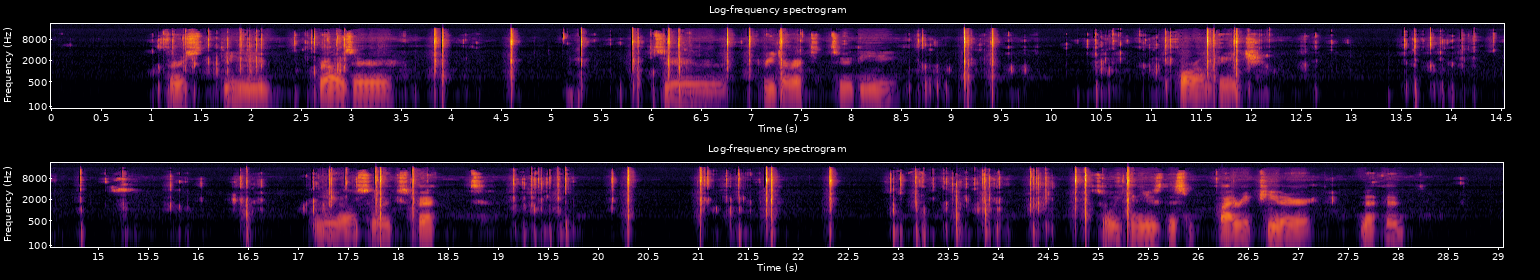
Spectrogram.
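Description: Keys click on a keyboard in quick bursts.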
